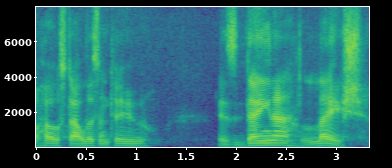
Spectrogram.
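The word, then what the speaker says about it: Dana Loesch: I'll listen to is Dana leash and I believe that's how you pronounce her name she has a show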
